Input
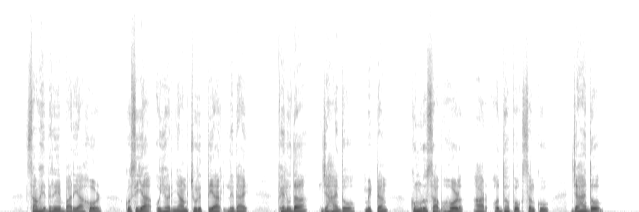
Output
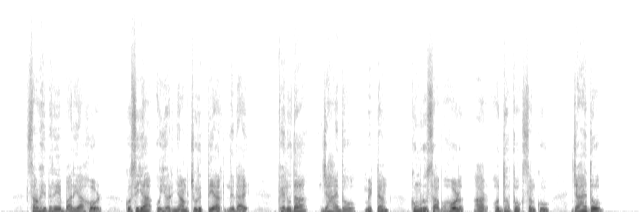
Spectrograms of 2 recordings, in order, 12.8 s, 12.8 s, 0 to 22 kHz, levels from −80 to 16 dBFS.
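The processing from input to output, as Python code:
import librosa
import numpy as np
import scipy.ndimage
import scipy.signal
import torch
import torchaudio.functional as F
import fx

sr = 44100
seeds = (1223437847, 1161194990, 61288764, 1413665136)

y = fx.chorus_voices(x, sr, voices=6, hz=0.45, base_ms=12, depth_ms=2.3, mix_pct=50)
y = y * librosa.db_to_amplitude(3.0)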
